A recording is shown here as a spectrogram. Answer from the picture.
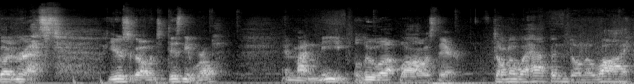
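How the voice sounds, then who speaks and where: Amid noticeable background noise and audible room echo, a man speaks at a very fast pace, broken by long, frequent pauses. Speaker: mobility and fitness instructor. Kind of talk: follow-along exercise tutorial. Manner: casual, chatty; speaking louder than usual. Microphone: room echo, poor acoustics.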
